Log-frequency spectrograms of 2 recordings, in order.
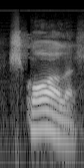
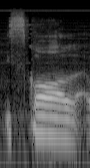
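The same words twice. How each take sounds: First: "Escola" com s chiado carioca, "ish-kola"; carioca pronunciation. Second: "escola" with a plain hissing s, "es-kola", no Rio shush; plain s pronunciation. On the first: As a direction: say "Escola" with the Rio shushing s. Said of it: "não posso falar o nosso carioquês". ("Escola" com o s chiado do carioca) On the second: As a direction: say "escola" with a clean s. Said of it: "Eu tenho que falar escola". ("escola" com s sibilante, sem chiar) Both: Shown as a demonstration.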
